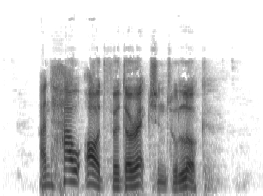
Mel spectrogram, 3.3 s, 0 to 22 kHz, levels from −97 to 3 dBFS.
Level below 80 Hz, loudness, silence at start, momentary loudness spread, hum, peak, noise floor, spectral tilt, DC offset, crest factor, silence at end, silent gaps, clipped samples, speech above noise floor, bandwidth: -58 dBFS; -17 LUFS; 0.5 s; 9 LU; none; 0 dBFS; -70 dBFS; -4 dB/octave; under 0.1%; 18 dB; 0.7 s; none; under 0.1%; 53 dB; 9.2 kHz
